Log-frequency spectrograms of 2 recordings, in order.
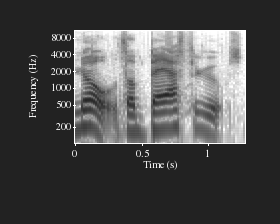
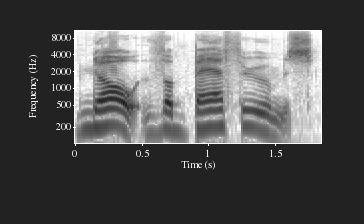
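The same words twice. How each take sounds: First: Said in the usual way. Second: Slow, stretched "No, the bathrooms"; exasperated repeat. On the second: Retold or imitated. Player imitating frustrated directions, slowly stretching "bathrooms". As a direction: drag out "bathrooms" to spell it out. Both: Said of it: "Like, I'll be like".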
